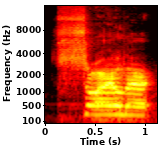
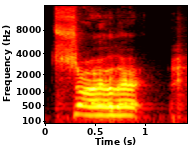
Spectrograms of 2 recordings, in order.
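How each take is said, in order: First: High, loud mock despair; dramatic wail. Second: High, loud, dragged-out despair; slow dramatic wail. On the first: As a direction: wail it like a ruined villain. Hammed dismay, repeated. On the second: Pretend. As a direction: stretch the wail out slowly. Repeated, slower.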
